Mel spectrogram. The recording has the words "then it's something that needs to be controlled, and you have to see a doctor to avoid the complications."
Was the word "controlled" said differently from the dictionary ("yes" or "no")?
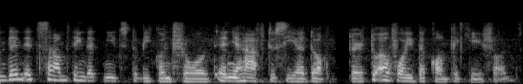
no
